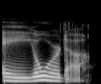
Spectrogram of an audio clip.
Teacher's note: the A and the O next to each other go in separate syllables, so you hear each of them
